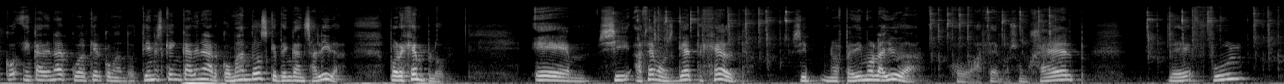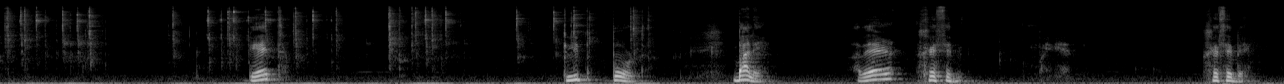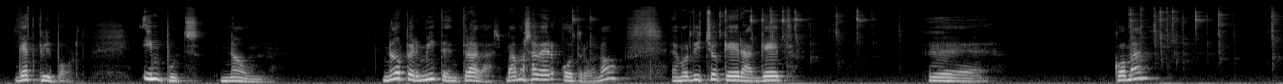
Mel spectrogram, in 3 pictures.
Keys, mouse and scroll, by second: 6.1-19.6 typing, 24.2-31.4 drag, 31.4 q, 32.9-34.2 typing, 36.9-38.5 typing.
